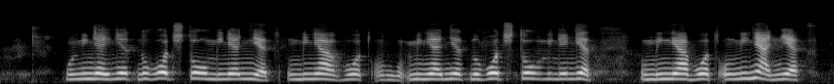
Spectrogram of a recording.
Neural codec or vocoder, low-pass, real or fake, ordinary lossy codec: codec, 16 kHz, 0.8 kbps, ZipCodec; 7.2 kHz; fake; none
